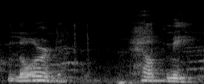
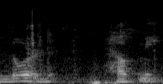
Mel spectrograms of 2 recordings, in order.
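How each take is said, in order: First: Humble whispered-ish request; soft plea. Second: Hushed plea. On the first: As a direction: ask quietly for help. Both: Acted. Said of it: "inulit lang niyang kanyang sinabi".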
